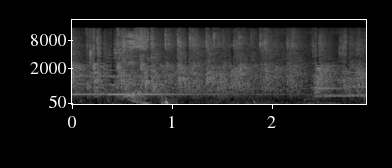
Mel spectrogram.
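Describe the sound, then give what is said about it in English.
An audience claps their hands in a dense, steady burst of applause that carries on throughout, with a faint sustained hum running underneath and no voices. “Give God a hand clap for them.”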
